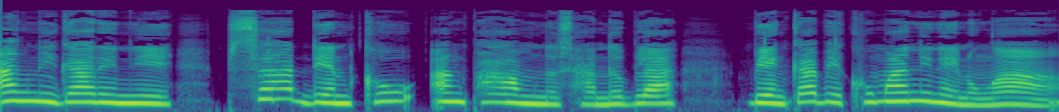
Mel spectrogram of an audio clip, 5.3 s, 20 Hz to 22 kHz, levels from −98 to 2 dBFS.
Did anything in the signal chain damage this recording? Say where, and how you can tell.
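No, nothing along the chain seems to have left a mark on this speech recording, so there's no stage here to point to.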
